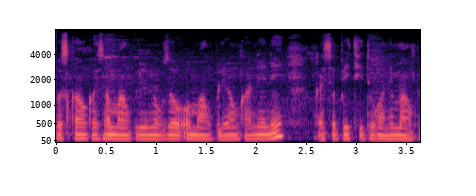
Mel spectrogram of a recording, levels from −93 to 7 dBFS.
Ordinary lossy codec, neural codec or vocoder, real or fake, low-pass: none; none; real; 7.2 kHz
